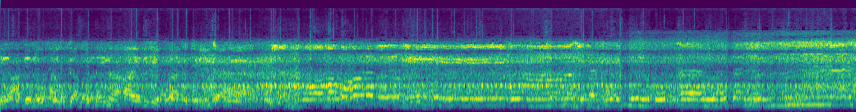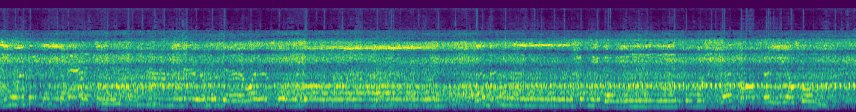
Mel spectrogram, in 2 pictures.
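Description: A steady high whistle of interference sounds from a shortwave radio.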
